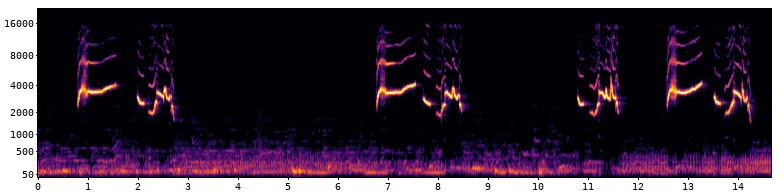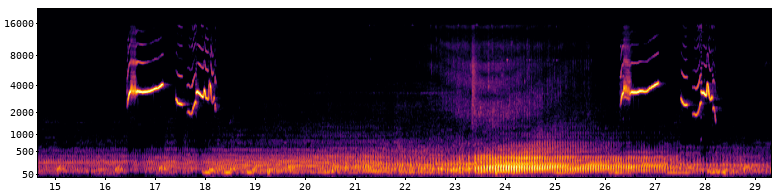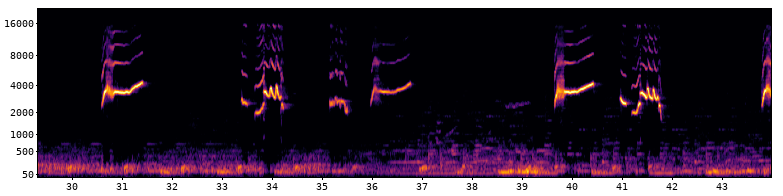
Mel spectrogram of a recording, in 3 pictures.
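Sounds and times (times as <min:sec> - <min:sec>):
bird singing whistled phrases: 0:00.8 - 0:02.8, 0:06.8 - 0:08.5, 0:10.8 - 0:11.7, 0:12.6 - 0:14.3, 0:16.4 - 0:18.4, 0:26.3 - 0:28.4, 0:30.6 - 0:31.6, 0:33.4 - 0:34.4, 0:35.1 - 0:36.9, 0:38.7 - 0:41.8
low rumble: 0:18.1 - 0:30.6, 0:34.2 - 0:35.2.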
